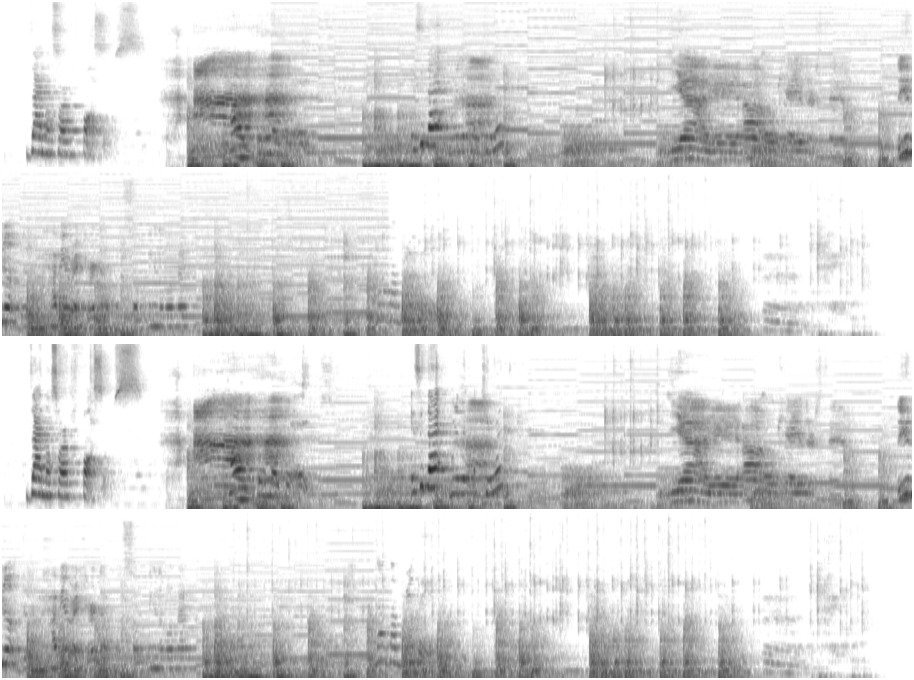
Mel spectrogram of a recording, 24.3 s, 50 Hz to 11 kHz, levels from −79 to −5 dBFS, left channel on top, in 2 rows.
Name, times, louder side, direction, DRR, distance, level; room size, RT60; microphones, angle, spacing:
voice 1, 0.3-1.8 3.0-4.1 5.4-6.8 16.8-17.9, right 4 dB, 90° right, 0.5 m, -33 dB
voice 2, 2.1-4.0 4.9-5.0 6.1-6.6 8.1-11.4 11.9-14.7 18.7-18.8 19.1-19.6 20.0-20.1 20.5-21.1 22.3-23.5, right 1 dB, 10° right, 0.6 m, -35 dB
sound 1, 2.5-9.6 10.0-12.0 12.4-22.4, equal, 10° left, 1.9 m, -35 dB
sound 2, 3.6-17.3, left 2 dB, 50° left, 0.6 m, -46 dB
8.0 x 2.8 x 4.8 m
head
